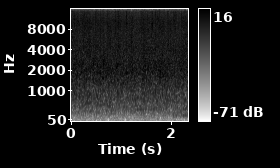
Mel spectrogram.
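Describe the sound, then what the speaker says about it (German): A studio audience applauds on a Swiss cooking show. Dense, even clapping from many hands fills the whole stretch at a steady, fairly loud level, with no talk over it. "Heidi, das ist dein Applaus"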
